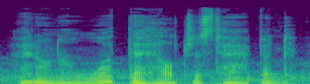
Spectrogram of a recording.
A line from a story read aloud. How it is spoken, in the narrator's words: I whispered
